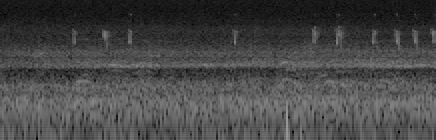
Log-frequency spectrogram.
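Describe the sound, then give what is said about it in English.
A wild bird calls in a fast series of short, high notes, about a dozen, bunching closer together toward the end, over a steady low hum and rumble. “Decoy, the wild bird's going pretty fast now.”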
